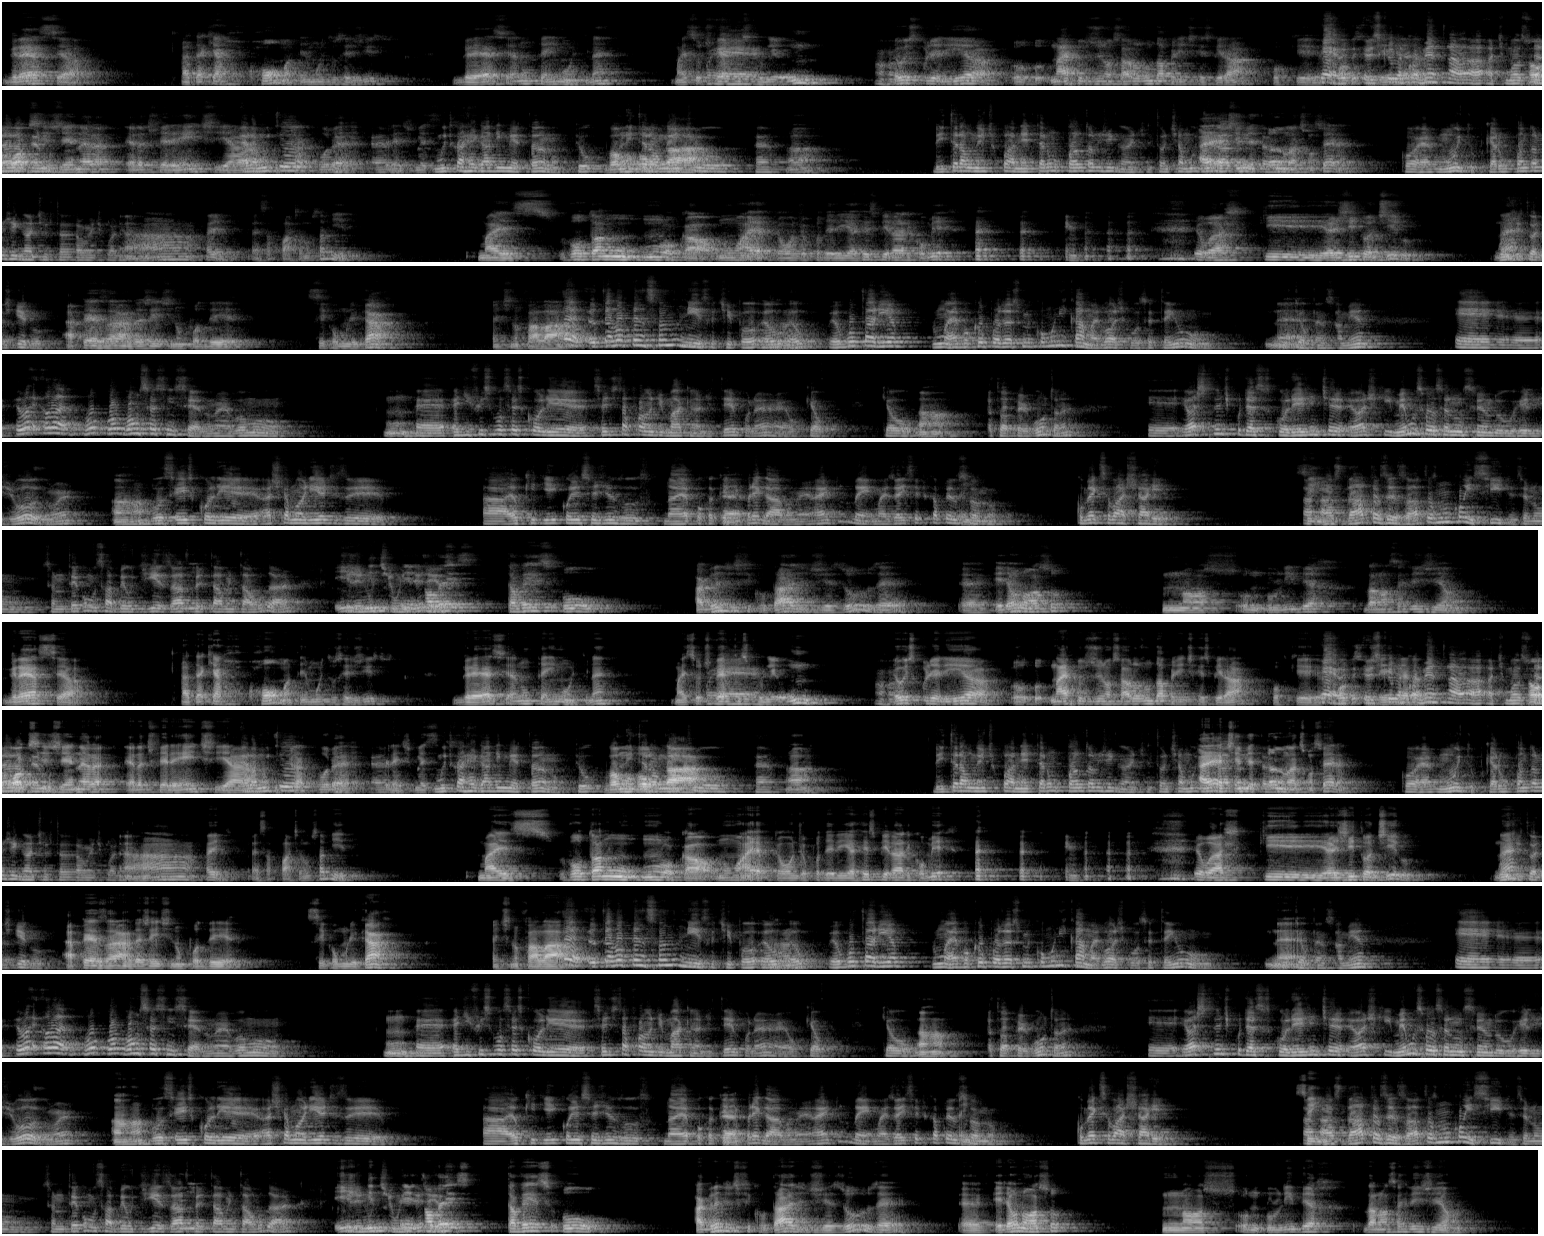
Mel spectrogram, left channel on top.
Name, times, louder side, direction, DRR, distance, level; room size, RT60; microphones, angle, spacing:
voice 1, 0.0-0.8 1.8-3.7 4.5-6.1 6.7-8.1 8.9-12.4 12.7-14.2 15.3-18.0 18.3-18.9 19.2-19.7 21.4-22.4 23.2-23.5 27.4-28.9 32.0-33.0 33.3-34.2 35.6-40.7 41.0-41.1 41.6-41.7 42.0-44.9 45.7-46.0 46.8-48.5 49.3-50.1 51.1-51.9 53.8-54.1 58.8-59.3 65.4-65.7 70.7-71.0 78.1-78.5 84.2-84.4 86.6-86.7 89.9-90.3 94.1-94.3 95.7-97.0 97.5-98.4 99.3-101.4 102.0-103.0 104.0-105.7 106.0-107.0, right 4 dB, 50° right, 8 dB, 0.6 m, -24 dB
voice 2, 7.0-7.6 8.7-9.0 13.2-15.9 17.8-18.4 18.7-19.3 19.7-22.6 22.9-23.1 24.7-28.2 29.4-32.1 41.4-41.6 45.8-46.6 51.8-55.2 55.5-58.3 59.0-59.9 60.7-64.4 65.7-69.8 70.4-70.7 71.5-72.3 73.1-77.7 78.4-80.8 81.8-86.9 87.8-88.7 90.0-95.3 95.8-96.8, right 1 dB, 5° right, 7 dB, 0.5 m, -26 dB
5.7 x 3.8 x 5.3 m, 0.80 s
head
